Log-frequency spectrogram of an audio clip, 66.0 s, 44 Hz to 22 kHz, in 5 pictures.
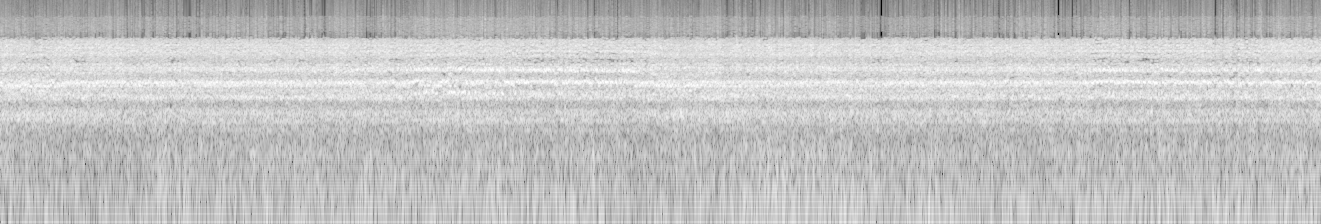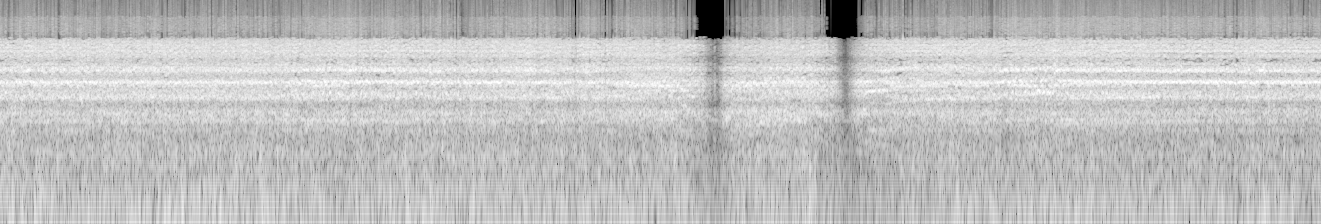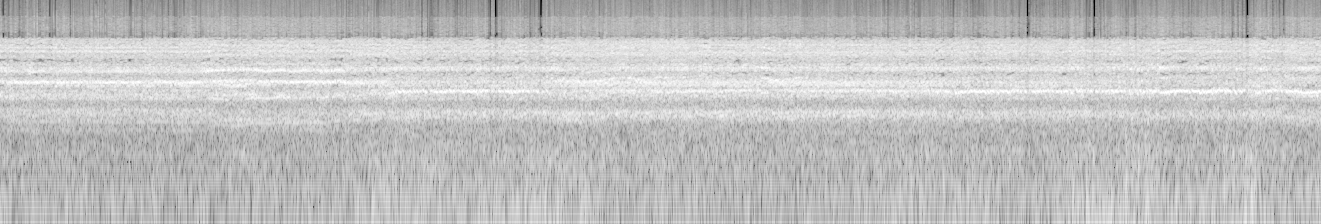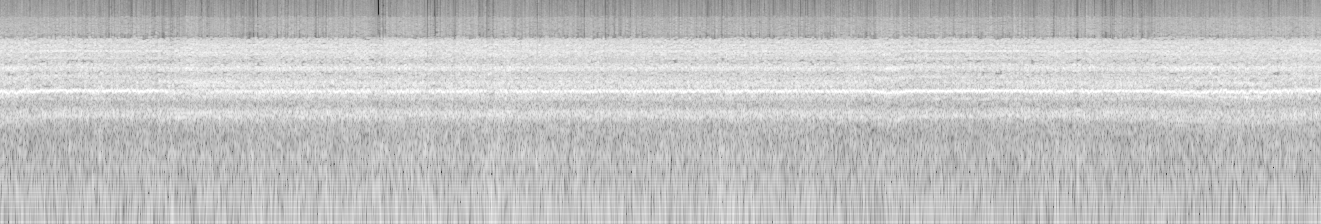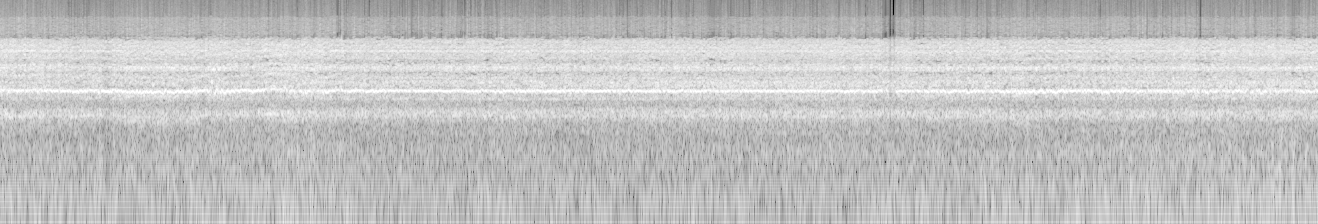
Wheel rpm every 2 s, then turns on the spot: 200, 200, 200, 200, 200, 200, 200, 200, 200, 190, 120, 180, 200, 200, 200, 230, 230, 230, 230, 230, 230, 230, 240, 230, 230, 230, 230, 230, 230, 230, 230, 230, 230.
20-22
